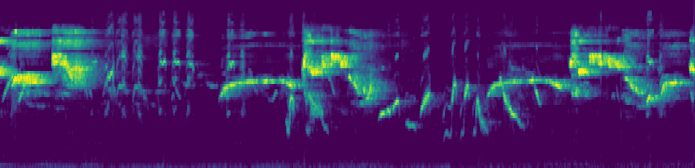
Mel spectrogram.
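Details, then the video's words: Night-time singing by a white-rumped shama, with bursts of loud, rich, buzzy phrases and clear sliding whistles recurring every couple of seconds, between quieter chips and clicks. "murai batu tetap gacor di malam hari"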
